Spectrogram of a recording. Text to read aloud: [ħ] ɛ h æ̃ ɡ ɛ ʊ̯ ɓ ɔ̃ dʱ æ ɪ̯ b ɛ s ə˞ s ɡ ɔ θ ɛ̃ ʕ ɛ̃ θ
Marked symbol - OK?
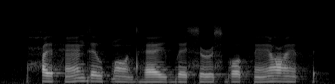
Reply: yes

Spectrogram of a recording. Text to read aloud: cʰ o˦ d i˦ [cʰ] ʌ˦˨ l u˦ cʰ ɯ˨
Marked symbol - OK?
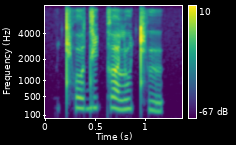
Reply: no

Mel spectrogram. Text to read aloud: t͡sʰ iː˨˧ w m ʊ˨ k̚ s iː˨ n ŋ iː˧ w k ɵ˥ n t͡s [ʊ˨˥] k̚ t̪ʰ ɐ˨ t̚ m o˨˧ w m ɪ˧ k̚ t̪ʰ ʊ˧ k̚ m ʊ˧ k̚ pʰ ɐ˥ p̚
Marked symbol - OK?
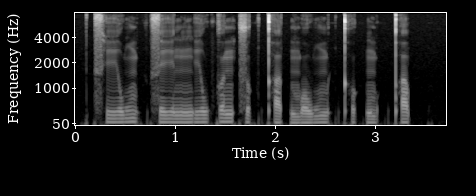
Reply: no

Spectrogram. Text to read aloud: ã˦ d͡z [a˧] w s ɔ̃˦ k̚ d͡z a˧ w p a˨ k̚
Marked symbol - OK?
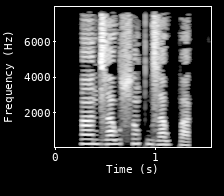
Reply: no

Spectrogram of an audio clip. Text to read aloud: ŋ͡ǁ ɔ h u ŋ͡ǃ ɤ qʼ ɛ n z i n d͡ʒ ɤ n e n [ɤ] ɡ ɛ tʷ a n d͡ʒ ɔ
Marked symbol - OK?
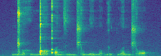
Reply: no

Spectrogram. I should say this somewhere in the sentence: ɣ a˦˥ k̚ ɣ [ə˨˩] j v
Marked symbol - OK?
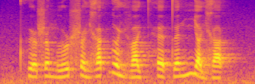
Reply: yes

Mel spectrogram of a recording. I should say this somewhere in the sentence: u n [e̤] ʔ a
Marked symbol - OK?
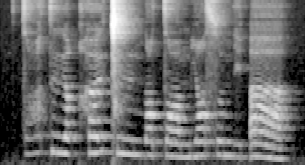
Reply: yes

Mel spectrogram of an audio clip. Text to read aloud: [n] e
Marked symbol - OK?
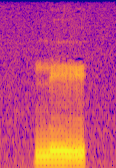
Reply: yes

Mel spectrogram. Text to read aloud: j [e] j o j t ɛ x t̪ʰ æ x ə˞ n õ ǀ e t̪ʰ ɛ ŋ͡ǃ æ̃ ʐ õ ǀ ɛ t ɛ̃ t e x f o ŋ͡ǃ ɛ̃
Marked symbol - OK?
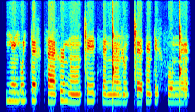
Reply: no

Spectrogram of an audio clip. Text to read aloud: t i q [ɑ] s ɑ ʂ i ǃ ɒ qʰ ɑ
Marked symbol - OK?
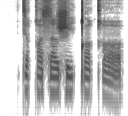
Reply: no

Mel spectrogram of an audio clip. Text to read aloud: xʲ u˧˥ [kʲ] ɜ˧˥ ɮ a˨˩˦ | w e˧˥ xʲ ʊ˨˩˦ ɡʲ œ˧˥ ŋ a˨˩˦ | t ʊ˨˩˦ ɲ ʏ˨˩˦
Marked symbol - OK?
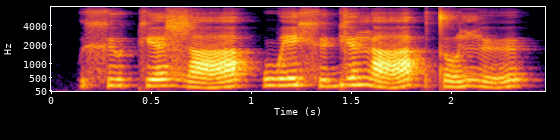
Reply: yes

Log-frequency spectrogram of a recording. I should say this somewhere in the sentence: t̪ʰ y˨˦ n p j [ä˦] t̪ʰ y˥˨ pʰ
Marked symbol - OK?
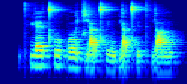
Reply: no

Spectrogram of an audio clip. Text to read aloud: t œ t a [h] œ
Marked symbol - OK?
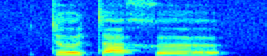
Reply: no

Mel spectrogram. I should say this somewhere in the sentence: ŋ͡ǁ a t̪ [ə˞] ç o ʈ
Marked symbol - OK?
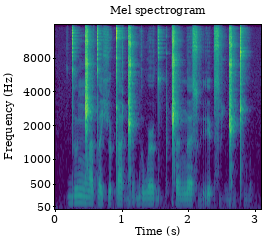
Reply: no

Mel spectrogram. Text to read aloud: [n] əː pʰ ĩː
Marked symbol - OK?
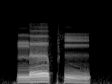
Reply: yes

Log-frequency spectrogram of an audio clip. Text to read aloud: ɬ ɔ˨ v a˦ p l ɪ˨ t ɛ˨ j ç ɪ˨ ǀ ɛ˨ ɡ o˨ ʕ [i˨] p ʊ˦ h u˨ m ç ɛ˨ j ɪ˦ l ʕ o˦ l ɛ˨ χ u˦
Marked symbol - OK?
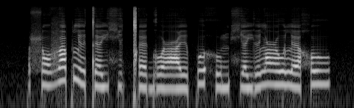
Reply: no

